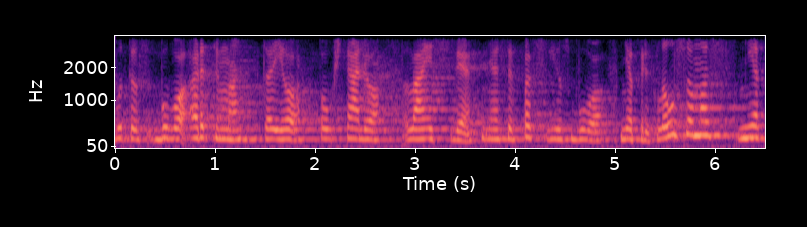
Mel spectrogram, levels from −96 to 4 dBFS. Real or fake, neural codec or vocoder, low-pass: fake; codec, 44.1 kHz, 7.8 kbps, Pupu-Codec; 3.6 kHz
